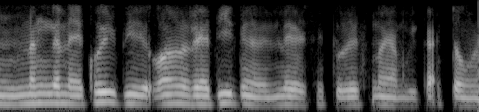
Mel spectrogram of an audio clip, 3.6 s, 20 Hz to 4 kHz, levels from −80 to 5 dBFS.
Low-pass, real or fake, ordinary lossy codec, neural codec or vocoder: 3.6 kHz; fake; none; codec, 24 kHz, 6 kbps, HILCodec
